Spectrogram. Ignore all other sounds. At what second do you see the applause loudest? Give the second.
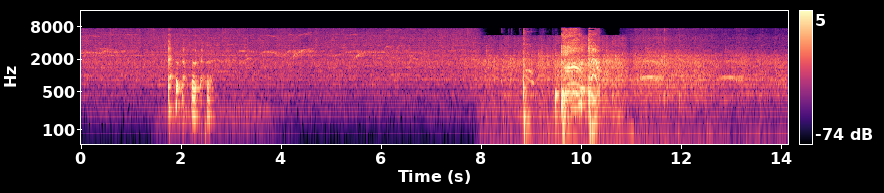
10 s.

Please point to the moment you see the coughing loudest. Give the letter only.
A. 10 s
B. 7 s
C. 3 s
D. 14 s
A.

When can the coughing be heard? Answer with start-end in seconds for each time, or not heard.
1.7-2.6, 8.4-10.4.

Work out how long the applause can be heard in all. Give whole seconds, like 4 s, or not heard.
14 s.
